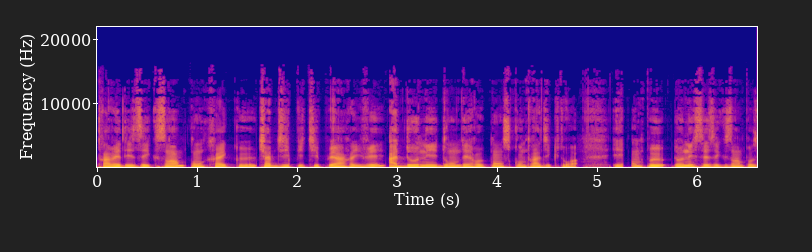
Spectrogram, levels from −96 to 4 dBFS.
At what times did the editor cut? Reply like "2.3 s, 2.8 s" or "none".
5.3 s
